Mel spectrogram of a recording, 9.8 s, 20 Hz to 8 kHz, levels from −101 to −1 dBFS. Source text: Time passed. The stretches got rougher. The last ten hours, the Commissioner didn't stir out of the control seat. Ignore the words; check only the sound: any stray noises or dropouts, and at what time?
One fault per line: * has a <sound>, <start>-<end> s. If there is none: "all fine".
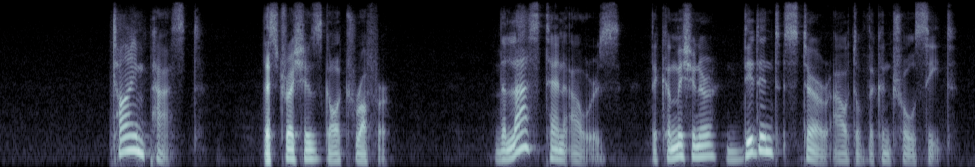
all fine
